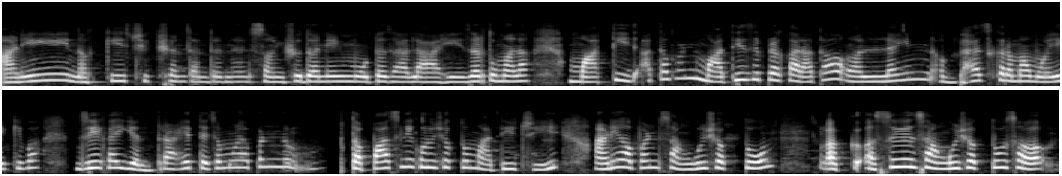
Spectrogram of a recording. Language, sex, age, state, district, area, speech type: Marathi, female, 18-30, Maharashtra, Thane, urban, spontaneous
